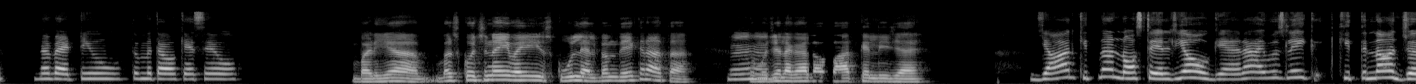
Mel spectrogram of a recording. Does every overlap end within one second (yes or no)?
yes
